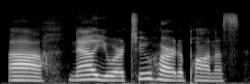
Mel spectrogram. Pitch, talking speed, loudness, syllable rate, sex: 200 Hz, 190 wpm, -16 LUFS, 4.7 syllables/s, female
